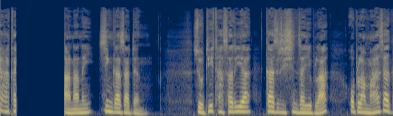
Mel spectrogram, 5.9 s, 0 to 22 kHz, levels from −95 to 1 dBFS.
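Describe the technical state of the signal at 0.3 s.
At 0.3 s the signal is in an audio dropout to silence, from 0.23 to 0.97 s. The speech cuts to silence with no room tone left. The input was likely lost while silence kept being written.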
